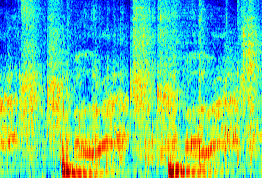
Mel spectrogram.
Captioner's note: clapping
